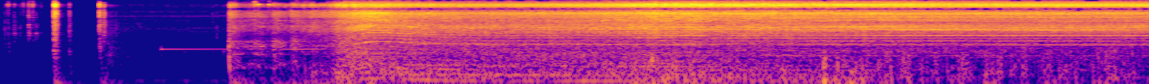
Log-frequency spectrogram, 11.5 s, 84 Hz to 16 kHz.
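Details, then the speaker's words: Hummer H3 power steering pump at cold start and idle: loud steady whine from the first second, grew gradually; new pump didn't fix it, cause was blocked filter inside power steering reservoir starving pump of oil. "it started with it started gradually uh with the noise the whining noise on the power steering pump eventually it got quite quite loud where even when you start up immediately the noise is there um"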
